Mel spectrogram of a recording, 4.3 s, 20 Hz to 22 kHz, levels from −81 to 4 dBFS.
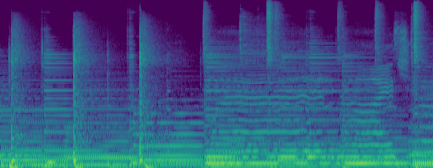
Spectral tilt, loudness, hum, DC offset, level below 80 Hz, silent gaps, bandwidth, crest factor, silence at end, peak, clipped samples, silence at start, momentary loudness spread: -6.5 dB/octave; -21 LUFS; none; under 0.1%; -30 dBFS; none; over 20 kHz; 16 dB; 0 s; -4 dBFS; under 0.1%; 0 s; 4 LU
